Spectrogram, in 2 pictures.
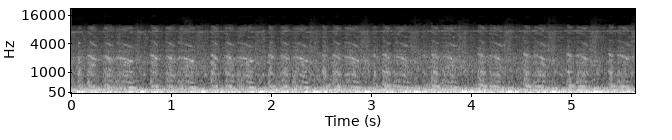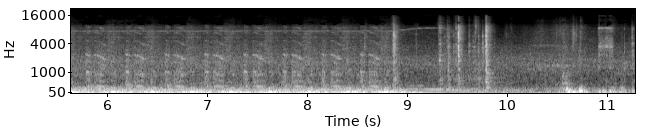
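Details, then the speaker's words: Honda Civic D-series turbo build (cheap eBay turbo), first start attempt after a year of building and oil priming: steady cranking about 2.5 beats a second for nine seconds, almost starts but never catches; fuel problem suspected. "almost started all right we're gonna try to put some starting fluid to see what happens"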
